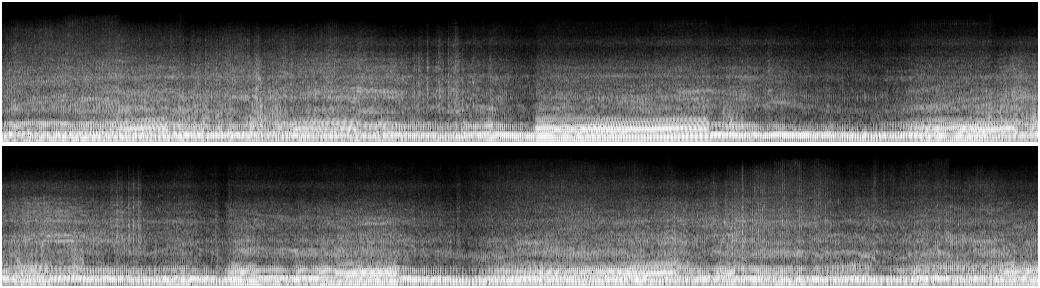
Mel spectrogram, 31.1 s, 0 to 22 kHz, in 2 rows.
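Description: Honda CRF110 pit bike's small single-cylinder four-stroke engine, heard from on board, revving up and backing off over and over as it is ridden round a dirt track.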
